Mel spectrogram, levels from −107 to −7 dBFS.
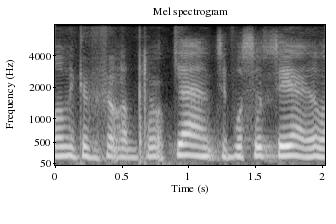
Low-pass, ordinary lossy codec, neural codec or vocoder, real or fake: none; none; codec, 16 kHz, 0.5 kbps, FreqCodec, larger model; fake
